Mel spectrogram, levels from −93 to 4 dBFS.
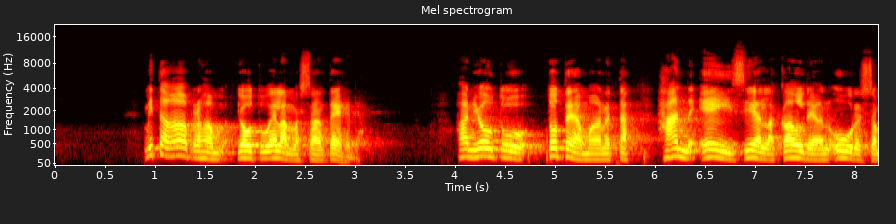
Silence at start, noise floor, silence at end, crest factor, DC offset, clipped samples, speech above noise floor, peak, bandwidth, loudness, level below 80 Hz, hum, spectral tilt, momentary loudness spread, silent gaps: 0.9 s; -75 dBFS; 0 s; 18 dB; under 0.1%; under 0.1%; 56 dB; -2 dBFS; 10.5 kHz; -19 LUFS; -74 dBFS; none; -5 dB/octave; 7 LU; none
